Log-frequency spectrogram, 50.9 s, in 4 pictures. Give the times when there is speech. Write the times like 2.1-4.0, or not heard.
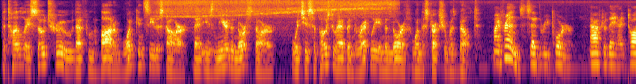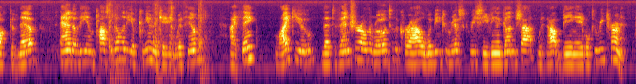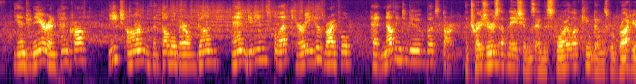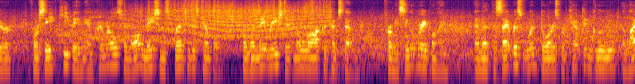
0.0-50.8.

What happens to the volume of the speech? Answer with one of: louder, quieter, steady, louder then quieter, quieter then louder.
steady.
